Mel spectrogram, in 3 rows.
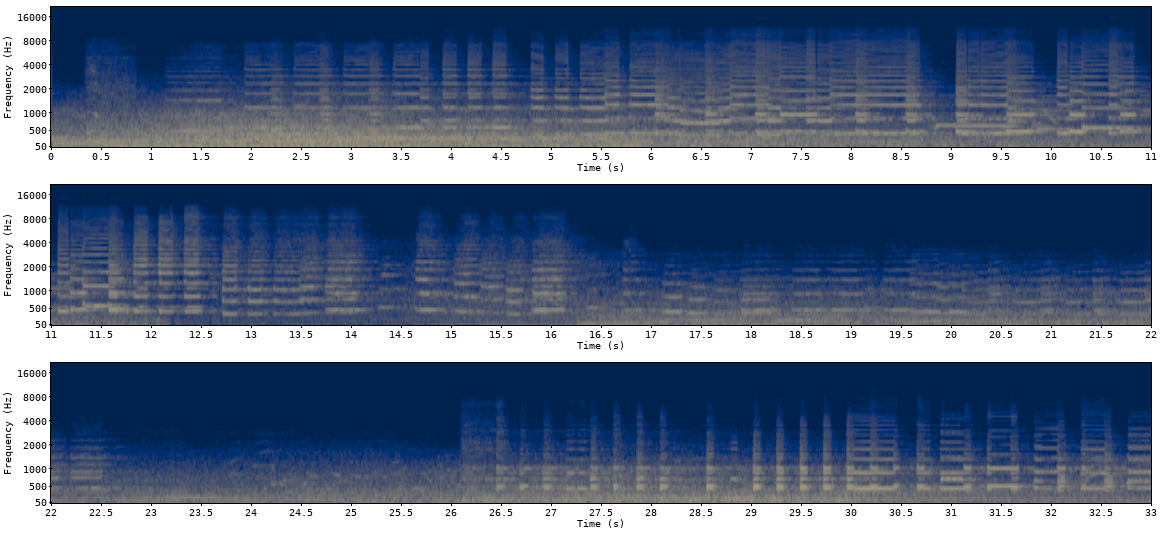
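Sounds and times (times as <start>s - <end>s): bus engine rumble: 0.0s - 33.0s
musical air horn tune: 0.4s - 22.6s.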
